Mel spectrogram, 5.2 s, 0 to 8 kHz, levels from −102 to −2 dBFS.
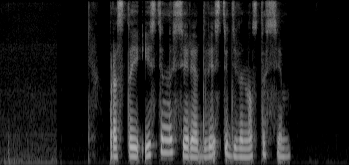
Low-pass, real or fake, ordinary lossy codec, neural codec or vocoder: none; real; none; none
